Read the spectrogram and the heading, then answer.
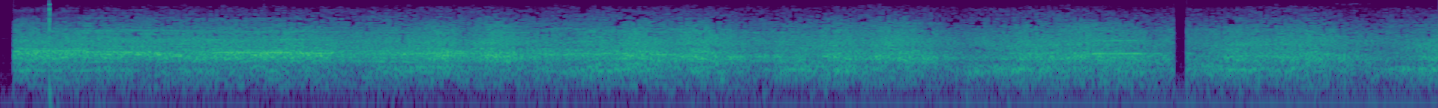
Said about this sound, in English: Chants of USA. No one else got that. Standing ovation.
